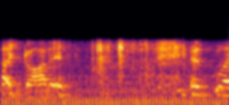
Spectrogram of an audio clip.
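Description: Indistinct voices talking, with a couple of short clicks about a second in, over a steady low hum.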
